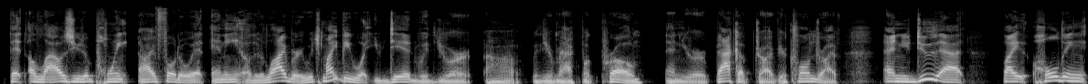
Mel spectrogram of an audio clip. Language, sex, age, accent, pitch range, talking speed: English, male, 40-59, American, 95-145 Hz, 200 wpm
